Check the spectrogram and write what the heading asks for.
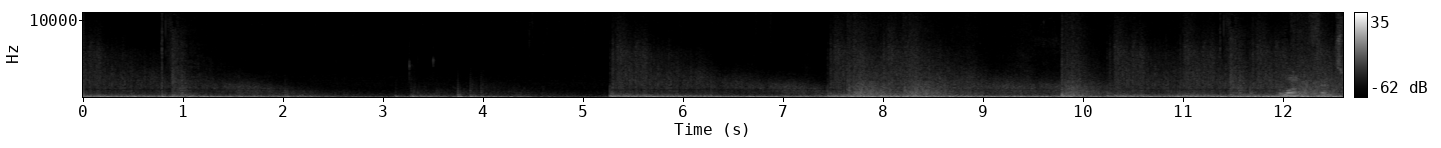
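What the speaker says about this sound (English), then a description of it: "their artillery is still firing at my skirmishers" Artillery in a Civil War strategy game fires in repeated deep booms and sharp blasts, some close and loud, others more distant, with crackling gunfire between them and a voice talking over parts of it.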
